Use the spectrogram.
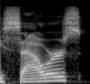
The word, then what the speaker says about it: Souers: looking at right now is 20-year-old Tiffany re sour and sour is spelled s o u e RS I've heard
